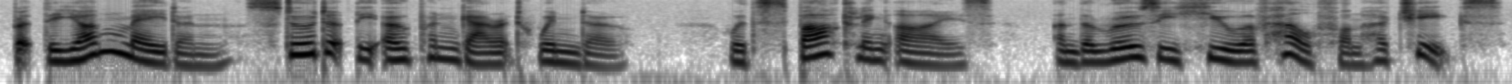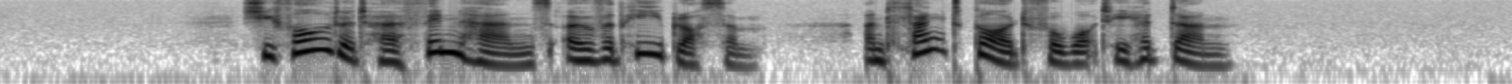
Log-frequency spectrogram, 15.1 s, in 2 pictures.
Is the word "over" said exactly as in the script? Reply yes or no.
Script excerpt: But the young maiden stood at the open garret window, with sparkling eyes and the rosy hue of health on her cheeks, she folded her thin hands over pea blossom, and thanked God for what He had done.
yes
